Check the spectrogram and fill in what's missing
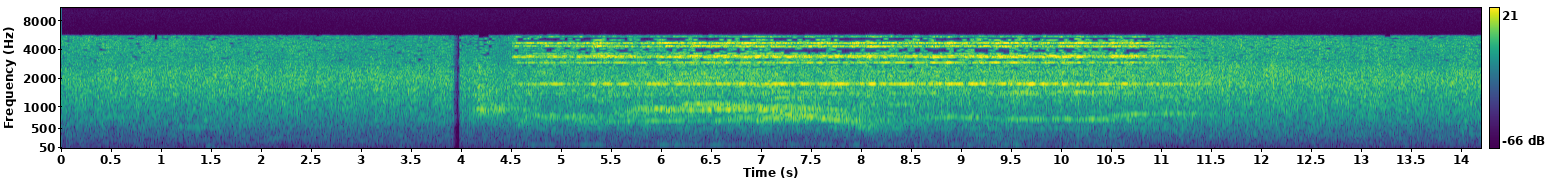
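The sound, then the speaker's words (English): A bell rung by men at a gathering rings steadily for about seven seconds, a bright sustained clang of several high metallic tones over a constant wash of crowd noise, then cuts off. “I see some of y'all out there like, man, these dudes ringing bells.”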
